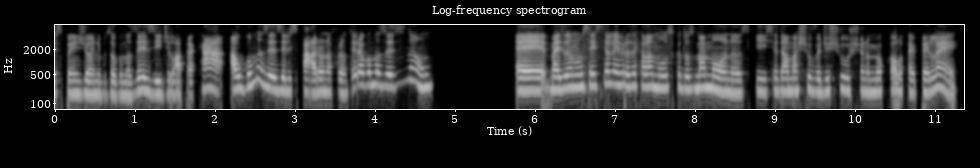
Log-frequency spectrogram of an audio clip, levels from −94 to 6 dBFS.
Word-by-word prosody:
Espanha 180 0 -5
de 180 +1 -3
ônibus 170 0 -5
algumas 165 -1 -4
vezes 205 -2 0
e 175 0 -1
de 175 +1 -10
lá - - 0
para 165 - -5
cá, 230 +8 +3
algumas 265 - +1
vezes 220 -3 +3
eles 200 -1 -1
param 195 0 +2
na 195 -1 -5
fronteira, 190 +8 -4
algumas 285 -1 -1
vezes 260 +5 -2
não. 260 -10 -2 1.1
É, 210 +2 +8
mas 220 0 +3
eu 245 +1 +2
não 250 +1 0
sei 265 +1 0
se 255 - -17
você 305 - 0
lembra 280 -3 +1
daquela 260 0 0
música 245 0 -3
dos 225 -1 -4
mamonas, 205 -7 0
que 200 -1 -8
se 200 +1 -9
dar 200 0 0
uma 200 +1 -1
chuva 205 -2 -5
de 200 - -5
Xuxa, 205 -1 -7
no 190 - -5
meu 195 +1 -3
colo, 200 -1 -3
cai 190 -1 -3
Pelé. 200 +4 0
210 Hz, 225 wpm, -25 LUFS, 190-250 Hz, 1.1 s, É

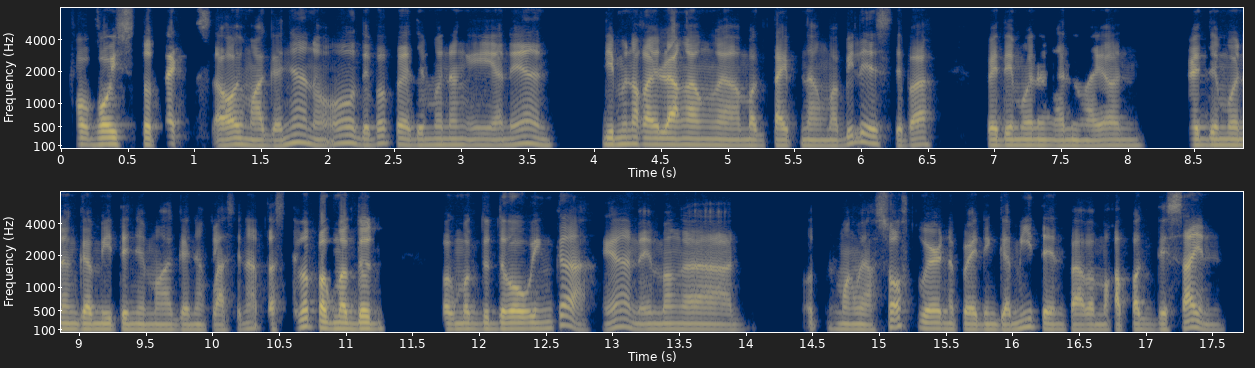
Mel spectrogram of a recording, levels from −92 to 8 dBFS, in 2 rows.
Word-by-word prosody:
o 130 - +4
voice 135 +1 +5
to 130 - +5
text, - - 0
oo 125 +3 +5
'yong 130 - -3
mga 115 -1 -1
ganyan, 170 +1 -2
oo 155 +7 -3
'di 125 - -2
ba, 150 +5 -4
pwede 125 -3 0
mo 125 +1 -4
ng 125 0 -3
i-ano 120 +1 -2
yan, 150 -2 +1 0.4
hindi 135 - +3
mo 140 - -1
na 140 - +3
kailangan 130 -1 +6
ah, 115 -1 +1
magtype 115 0 -1
ng 110 -1 -2
mabilis, 150 +7 -2
'di - - -5
ba. 130 +4 0 0.4
Pwede 120 0 +2
mo 120 - 0
ng 115 -1 -2
ano 115 +1 -3
ngayon 115 +1 -1 0.5
pwede 120 +1 +2
mo 125 0 0
nang 120 -1 -1
gamitin 115 0 +1
'yong 110 - -6
mga 110 0 -2
ganyang 110 -1 -7
klase - - -4
na - - -3
app, - - -38
'tas - - -3
'di - - -16
ba, - - +3
pag 130 - +6
mag 125 -1 +6
do 130 - +9 0.6
pag 120 - +1
mag-do-drawing 125 +2 +2
ka, 200 +4 -1
ayan 160 +2 -1
may 110 - -1
mga 115 -2 -1 0.8
mga 110 -1 -2
software 130 -5 +2
na 115 - -5
pwedeng 110 0 -1
gamitin 115 0 -2
para 110 0 0
makapag-design 110 0 0
120 Hz, 205 wpm, -24 LUFS, 115-130 Hz, 0.8 s, do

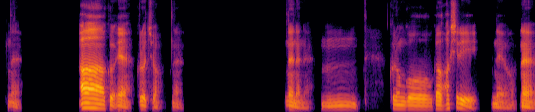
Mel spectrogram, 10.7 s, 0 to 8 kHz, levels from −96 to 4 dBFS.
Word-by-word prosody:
네. 85 -7 -12 1.2
아 125 -4 +8
그 95 -3 -4
예. 75 -6 -1
그렇죠. - - -6 0.2
네. 80 -3 -13 2.1
네네네. 75 -11 -5 0.3
음. 85 -1 -9 0.6
그런 105 -1 -4
거가 95 0 -1
확실히 115 -3 -2 0.3
있네요. 65 -4 -9
네. 75 -6 0
90 Hz, 130 characters per minute, -21 LUFS, 75-100 Hz, 2.1 s, 아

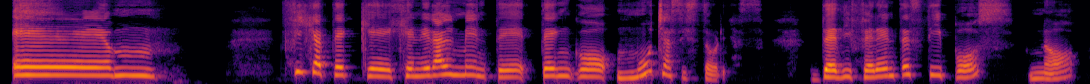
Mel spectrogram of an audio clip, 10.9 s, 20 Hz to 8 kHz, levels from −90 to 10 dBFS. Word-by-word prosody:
Em, 245 -2 +4 1.3
fíjate 300 -8 0
que 215 -2 0
generalmente, 225 -2 -2
tengo 215 -3 -1
muchas 245 - -4
historias 155 -5 -12 0.5
de 195 +10 +5
diferentes 210 +7 -2
tipos, 225 -3 -6
¿no? 160 +4 -6
225 Hz, 60 wpm, -23 LUFS, 195-250 Hz, 1.3 s, de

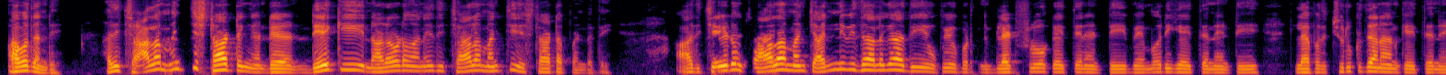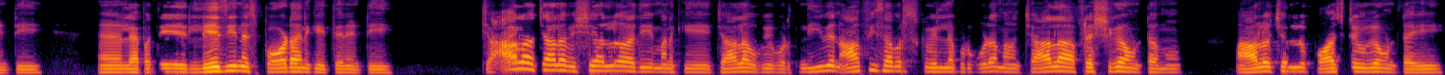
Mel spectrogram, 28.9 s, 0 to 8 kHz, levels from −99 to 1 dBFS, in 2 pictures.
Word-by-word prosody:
అవ్వదండి. 165 - +5 0.5
అది 180 +5 +5
చాలా 235 +3 +4
మంచి 260 +3 -2
స్టార్టింగ్ 200 -5 +6
అంటే 135 +1 +1 0.4
డేకి 220 +5 +5 0.2
నడవడం 185 +6 +1
అనేది, 185 +1 -4
చాలా 175 +6 +2
మంచి 185 +4 -4 0.2
స్టార్టప్ 140 -3 -4
అండది. 110 +3 -17 0.8
అది 140 0 -3
చేయడం 195 +6 +5
చాలా 175 +9 +6
మంచి, 195 -1 +1
అన్ని 235 +8 -2
విధాలుగా 215 0 +3
అది 170 -2 -4 0.2
ఉపయోగపడుతుంది. 135 -4 -8
బ్లడ్ 135 0 0
ఫ్లో 150 0 -4
కయితేనేంటి 130 -2 -5 0.2
మెమరీ 140 +3 -5
కయితేనేంటి 125 -1 -5 0.6
లేపోతే, 135 -1 -2
చురుకుదనాకైతేనేంటి 130 -7 -3 0.8
ఆహ్, 135 0 +1
లేపోతే, 140 +2 -1 0.4
లేజీనెస్ 175 +2 +6
పోవడానికైతేనేంటి, 135 -5 +1 1.1
చాలా, 255 0 +3 0.2
చాలా 210 -1 +4
విషయాల్లో 190 +1 -1
అది 160 -1 -3
మనకి 140 0 -7 0.3
చాలా 145 +4 +1
ఉపయోగపడుతుంది. 135 0 -9
ఇవెన్ 195 0 0
ఆఫీస్ 195 +3 -5
అవర్స్‌కి 180 -2 -6
వెళ్ళినప్పుడు 155 -2 -5
కూడా, 165 +3 -3
మనం 145 -2 -6
చాలా 165 +5 +3 0.2
ఫ్రెష్‌గ 160 +2 -2 0.2
ఉంటాము. 135 0 -7 0.8
ఆలోచనలు 165 0 +1
పాజిటివ్‌గ 150 +2 0 0.2
ఉంటాయి. 125 0 -3
150 Hz, 105 wpm, -23 LUFS, 135-180 Hz, 1.1 s, స్టార్టింగ్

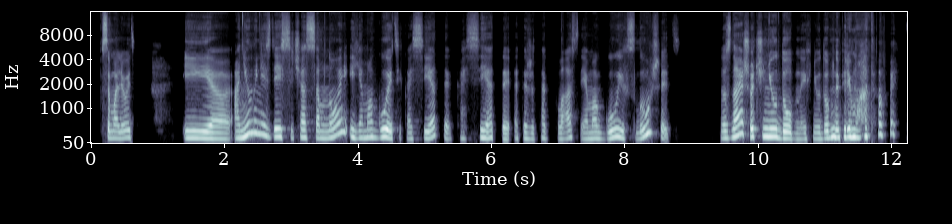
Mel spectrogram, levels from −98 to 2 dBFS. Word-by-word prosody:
в - - -8
самолете, 185 +1 -3 0.7
и 185 -1 +3 0.4
они 195 +9 +3
у - - +1
меня 310 -4 0
здесь 220 -1 +1
сейчас 205 0 -4
со 190 -3 -3
мной, 220 - -2
и 215 - -3
я 195 0 -4
могу 210 +2 +3
эти 205 +3 -1
кассеты 175 +3 -7
кассеты! 170 0 -5
Это 175 -1 -9
же 160 -1 -11
так 185 +1 -13
классно, 175 +5 -10
я 160 - -8
могу 175 +4 -1
их 195 -4 0
слушать, 300 - -3 0.8
но 185 - -2
знаешь, 230 +10 +2
очень 225 +1 +3
неудобно, 180 -8 +4
их 160 +1 -13
неудобно 185 +6 +2
перематывать. 230 +7 +1
195 Hz, 150 wpm, -19 LUFS, 180-220 Hz, 0.8 s, неудобно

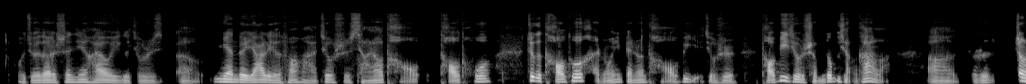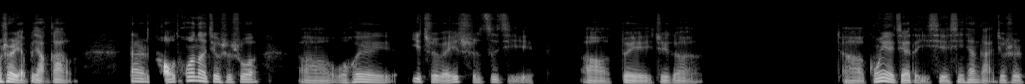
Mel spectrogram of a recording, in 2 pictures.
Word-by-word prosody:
我 - - -11
觉 95 - -1
得 100 0 +4
身 110 +4 -2
心 115 0 0
还 100 -1 -1
有 105 -1 +4
一 90 -2 -2
个 90 - -2
就 90 -2 -7
是 85 -1 -9
呃， 85 -3 -9
面 130 -3 +4
对 105 -2 +7
压 110 0 +5
力 100 - +4
的 90 -2 -1
方 100 +2 -2
法 85 -3 -6
就 105 - -1
是 95 -2 -8
想 85 -1 -5
要 95 +2 +1
逃 - - -7 0.2
逃 - - +2
脱。 135 +1 -1 0.3
这 180 - +6
个 150 - +6
逃 120 -4 +5
脱 160 +4 +6
很 155 - -4
容 100 - -1
易 115 - -2
变 110 -3 -1
成 105 - 0
逃 105 - -5
避， 125 +4 -4
就 100 - -5
是 90 -1 -2 0.3
逃 - - +4
避 180 -2 +3
就 125 -5 +3
是 - - -3
什 90 - -1
么 100 - -4
都 - - +9
不 145 - -3
想 - - -3
干 - - +2
了， - - -9 0.4
啊， 85 -2 -3 0.2
就 90 - -8
是 95 -1 -3 0.2
正 - - +7
事 - - +8
也 - - +4
不 - - -3
想 - - +2
干 - - +1
了。 - - -9 0.5
但 140 -1 0
是 130 - 0 0.2
逃 - - +9
脱 175 +6 +2
呢， 165 -4 +5
就 130 -1 +1
是 115 -2 -3
说 115 +1 -1 0.3
啊， 85 -2 -6
我 95 -1 -6
会 110 -2 -1
一 130 -2 0
直 105 -3 -2
维 90 +8 +1
持 110 -3 -7
自 110 +2 -5
己 - - -10 0.5
啊， 80 -2 -3
对 85 -4 0
这 90 - -5
个 80 -1 -6 1.4
呃， 85 -3 -4
工 140 +5 +2
业 150 - +5
界 95 -2 +2
的 - - -5
一 90 - -7
些 90 -2 -4
新 105 +4 -5
鲜 105 0 -1
感 90 - -5
就 95 - -5
是 95 -2 -4
100 Hz, 270 characters per minute, -23 LUFS, 90-120 Hz, 1.4 s, 都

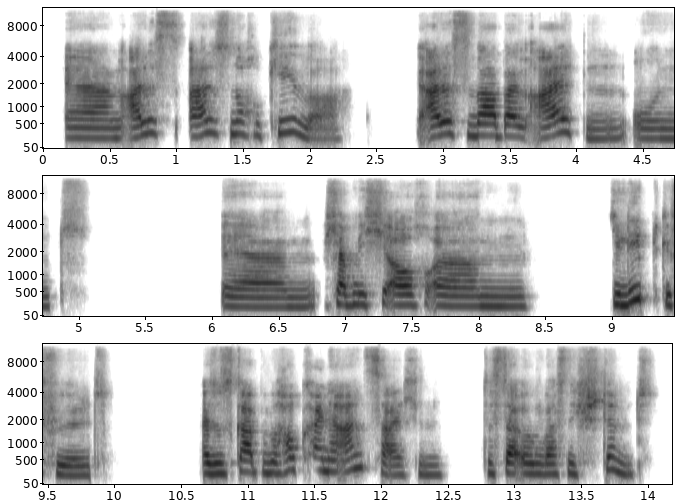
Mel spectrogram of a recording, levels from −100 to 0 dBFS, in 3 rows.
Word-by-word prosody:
ähm, 200 -1 0
alles 280 +9 -1
alles 275 +6 0
noch 275 -1 -6
okay 290 +6 -6
war - - -9 0.5
alles 275 -1 +4
war 250 -1 +6
beim 235 -3 +3
Alten 195 -10 +1
und 195 0 -9 1.0
ähm, 185 -1 -1
ich 210 - -5
habe 230 0 +5
mich 225 0 -1
auch, 220 0 +4
ähm, 200 -1 -2 0.6
geliebt 285 +10 +3
gefühlt. 185 -5 -4 0.7
Also, 210 0 +4
es 210 - -3
gab 235 -2 +5
überhaupt 220 +5 -2
keine 265 -3 +2
Anzeichen, 185 - -2 0.3
dass 210 -1 -7
da 220 -1 +5
irgendwas 205 0 -1
nicht 205 -2 -3
stimmt. 230 -9 -3
210 Hz, 125 wpm, -23 LUFS, 195-245 Hz, 1.0 s, war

